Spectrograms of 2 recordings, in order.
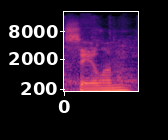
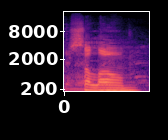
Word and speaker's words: Salome: Obviously he didn't ride Salem or Salome as it's actually pronounced, but he didn't have anything to give it to, so now he is paying for Ashley's cost.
